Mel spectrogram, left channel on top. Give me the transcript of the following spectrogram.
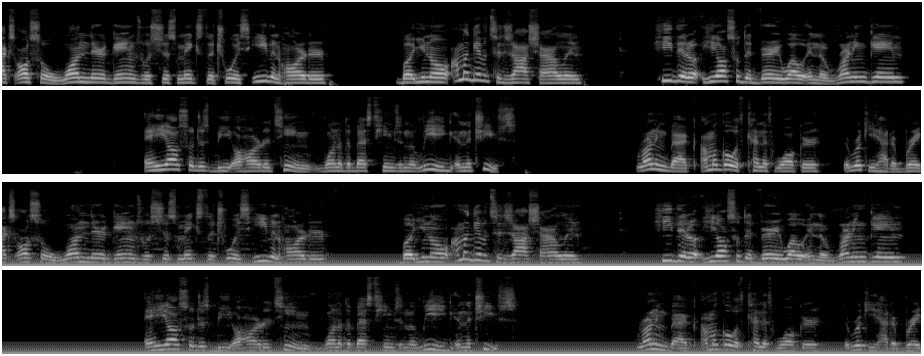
also won their games, which just makes the choice even harder. But I'm going to give it to Josh Allen. He also did very well in the running game. And he also just beat a harder team, one of the best teams in the league, in the Chiefs. Running back, I'm going to go with Kenneth Walker. The rookie had a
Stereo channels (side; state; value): right; noise; hum, 2 dB below the sound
